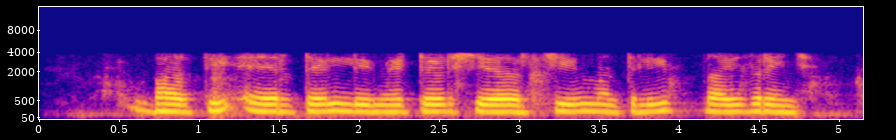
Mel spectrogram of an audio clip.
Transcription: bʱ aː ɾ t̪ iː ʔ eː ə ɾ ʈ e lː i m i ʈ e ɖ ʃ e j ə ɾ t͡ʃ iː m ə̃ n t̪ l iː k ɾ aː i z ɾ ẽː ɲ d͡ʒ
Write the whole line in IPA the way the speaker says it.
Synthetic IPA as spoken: bʱ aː ɾ t̪ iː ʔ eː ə ɾ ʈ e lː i m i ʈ e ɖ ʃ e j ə ɾ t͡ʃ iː m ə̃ n t̪ l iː p ɾ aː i z ɾ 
